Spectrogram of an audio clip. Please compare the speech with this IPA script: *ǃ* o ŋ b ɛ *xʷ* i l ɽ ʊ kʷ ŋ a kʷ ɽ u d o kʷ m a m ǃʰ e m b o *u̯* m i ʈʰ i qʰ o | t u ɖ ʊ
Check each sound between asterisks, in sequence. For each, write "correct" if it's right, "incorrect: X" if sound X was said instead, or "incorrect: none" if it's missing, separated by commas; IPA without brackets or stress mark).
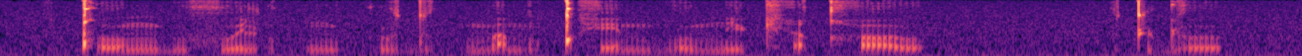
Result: correct, correct, correct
